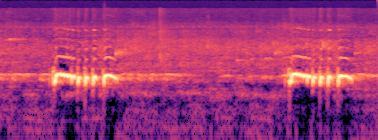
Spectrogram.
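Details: Zebra dove singing in reaction to a master recording. Two cooing phrases come about two seconds apart, each a clear rising note broken into a rapid string of bubbling, trilled notes. A faint continuous tone runs underneath.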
